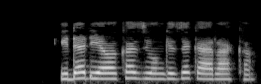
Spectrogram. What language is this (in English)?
Swahili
